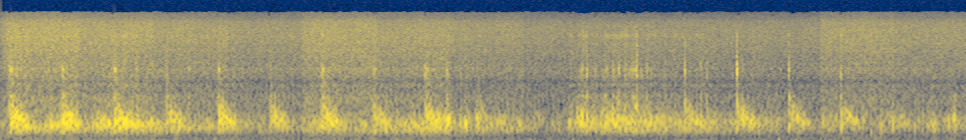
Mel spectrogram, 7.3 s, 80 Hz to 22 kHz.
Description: Baby's heart beat on a Doppler Monitor at 15 Weeks.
